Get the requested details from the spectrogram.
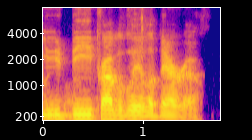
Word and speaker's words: libero: What's a libero? – At least you said it right.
